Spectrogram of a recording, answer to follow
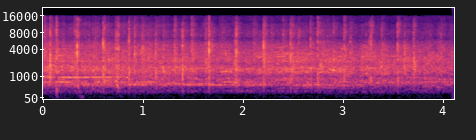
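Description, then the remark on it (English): A scattered round of audience clapping by the men in the audience runs steadily for several seconds, many hands with a faint crowd murmur beneath it. “So those of you who are using that as an excuse, it's only the brothers who are clapping.”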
